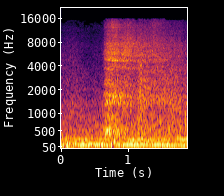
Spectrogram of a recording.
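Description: A woman exhales a breath of smoke.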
